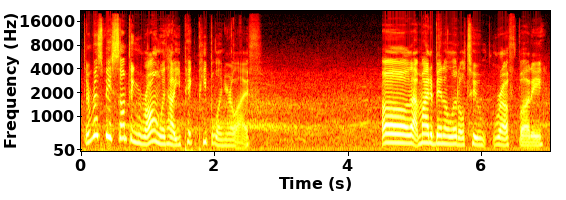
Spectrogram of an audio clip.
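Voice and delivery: ordinary talk, nothing marked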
